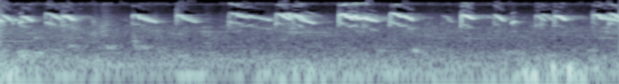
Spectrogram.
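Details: Short sharp high chirps of Oriental white-eye from a bird-luring recording, delivered singly and in quick pairs, spaced irregularly over a quiet background.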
